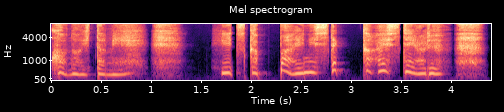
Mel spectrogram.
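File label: BREAK, Japanese; GF Alarm; HK416Mod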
